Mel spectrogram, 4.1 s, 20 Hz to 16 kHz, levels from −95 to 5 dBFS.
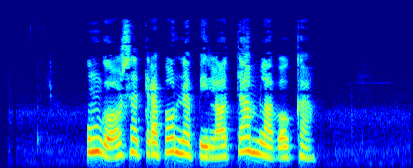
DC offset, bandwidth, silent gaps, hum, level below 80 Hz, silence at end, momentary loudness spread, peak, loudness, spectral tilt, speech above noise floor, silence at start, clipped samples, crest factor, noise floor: under 0.1%; 11 kHz; none; none; -82 dBFS; 1 s; 10 LU; -8 dBFS; -27 LUFS; -5.5 dB/octave; 46 dB; 0.85 s; under 0.1%; 20 dB; -72 dBFS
